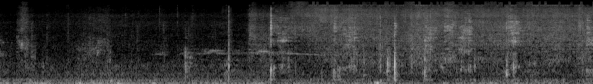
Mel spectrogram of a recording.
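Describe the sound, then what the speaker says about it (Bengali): Potatoes fry with green chillies, salt and turmeric in a pan, giving a continuous close sizzle with frequent scraping and clattering stirs that grow busier toward the end. "এইভাবে একটু আলুটাকে ভেজে নিই"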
